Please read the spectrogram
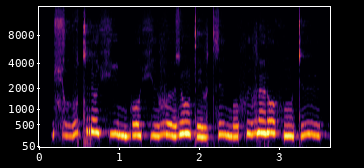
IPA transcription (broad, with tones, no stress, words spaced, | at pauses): ɕo̤˨˩˦vtrɵ˥˨ çi˧˩ mbo˧˩çɨ˨˩˦vɵ˨˩˦ zõ˥˨t̪e˧˩vt͡sɨ˥˨ŋo˧˥ fɨ˧˥vɾɐ̃˧˥ɾo˥˨fũ˧˩ tʉ˥˨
